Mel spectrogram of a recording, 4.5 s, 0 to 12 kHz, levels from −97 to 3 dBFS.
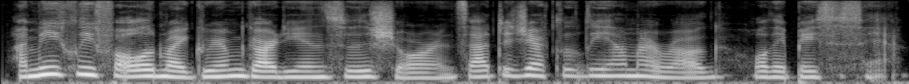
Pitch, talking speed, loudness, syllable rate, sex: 210 Hz, 265 wpm, -16 LUFS, 7.2 syllables/s, female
